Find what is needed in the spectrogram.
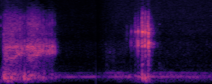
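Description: Quiet horror-film soundtrack under a faint low hum: a soft hiss fades out about half a second in, and a short raspy croak comes about one and a half seconds in.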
